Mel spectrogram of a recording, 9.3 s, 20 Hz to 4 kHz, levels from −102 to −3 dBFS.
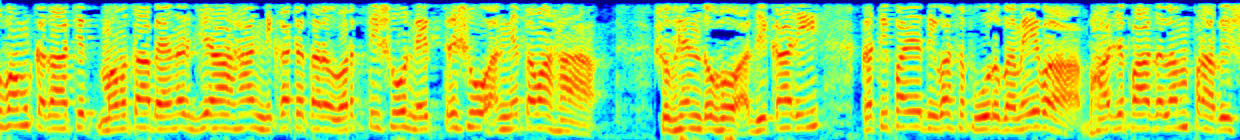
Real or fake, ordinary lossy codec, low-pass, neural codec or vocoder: real; none; 3.6 kHz; none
